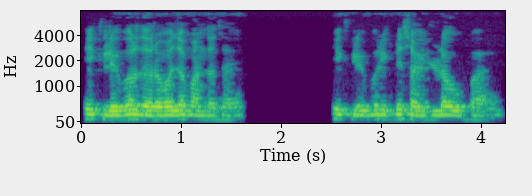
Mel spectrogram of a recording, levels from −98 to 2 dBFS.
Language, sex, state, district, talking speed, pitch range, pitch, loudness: Marathi, male, Maharashtra, Nagpur, 140 wpm, 110-120 Hz, 115 Hz, -18 LUFS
